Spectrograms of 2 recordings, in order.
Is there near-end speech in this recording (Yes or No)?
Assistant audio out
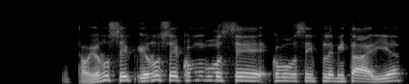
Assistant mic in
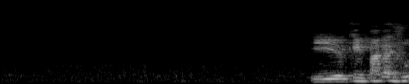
Yes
